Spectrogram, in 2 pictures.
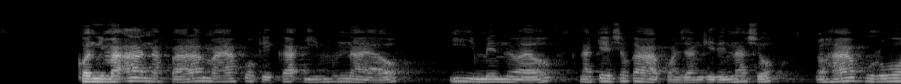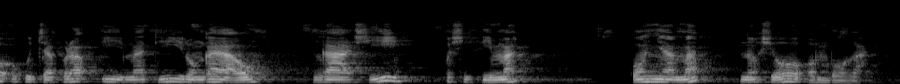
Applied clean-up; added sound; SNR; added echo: none; none; none; reverberation time 0.7 s.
